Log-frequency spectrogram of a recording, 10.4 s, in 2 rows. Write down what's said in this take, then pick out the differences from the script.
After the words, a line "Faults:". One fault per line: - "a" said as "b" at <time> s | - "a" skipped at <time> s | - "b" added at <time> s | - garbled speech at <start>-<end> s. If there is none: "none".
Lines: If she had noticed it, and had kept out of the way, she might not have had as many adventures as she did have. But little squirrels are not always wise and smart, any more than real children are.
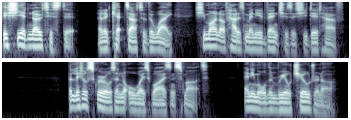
If she had noticed it, and had kept out of the way, she might not have had as many adventures as she did have. But little squirrels are not always wise and smart, any more than real children are.
Faults:
none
